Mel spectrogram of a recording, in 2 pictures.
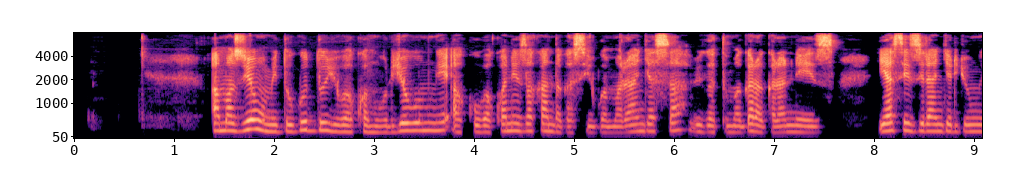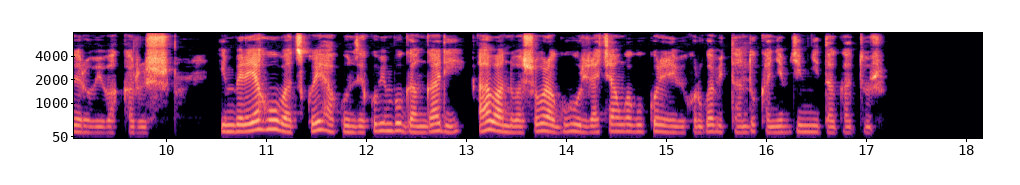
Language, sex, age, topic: Kinyarwanda, female, 25-35, education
